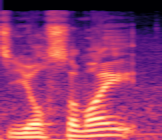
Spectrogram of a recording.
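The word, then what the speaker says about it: Yosemite: car there's the bridge it's pronounced yosmite yeah I know that's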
